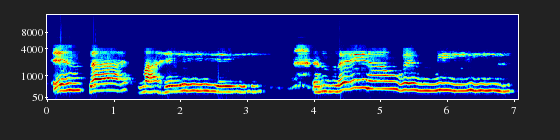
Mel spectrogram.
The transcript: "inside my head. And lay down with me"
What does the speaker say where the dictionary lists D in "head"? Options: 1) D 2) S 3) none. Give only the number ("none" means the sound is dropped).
3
